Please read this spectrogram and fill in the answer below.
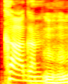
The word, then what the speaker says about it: Каган: Вообще-то здесь. Каган? Каган. – Угу. Да, я смотрела ударение. Все угу. правильно.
